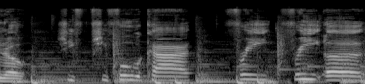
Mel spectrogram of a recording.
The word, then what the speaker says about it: Kai: she she fooled with Kai free free uh she called him KY she didn't know how to say his name you confused about that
